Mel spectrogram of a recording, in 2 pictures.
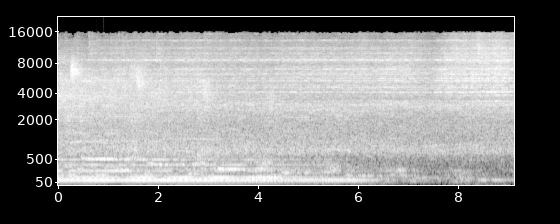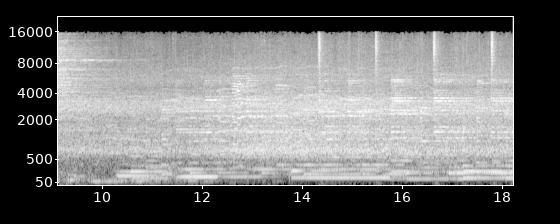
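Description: Live heavy metal band: a distorted chord is held and rings out, fading over the first six seconds. Around ten seconds in, a clean electric guitar starts picking a slow melodic arpeggio, the start of the song's quiet clean interlude, with crowd noise behind it.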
